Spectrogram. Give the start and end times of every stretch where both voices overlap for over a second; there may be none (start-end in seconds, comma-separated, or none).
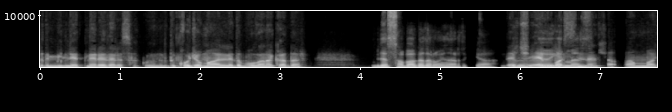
5.8-7.1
